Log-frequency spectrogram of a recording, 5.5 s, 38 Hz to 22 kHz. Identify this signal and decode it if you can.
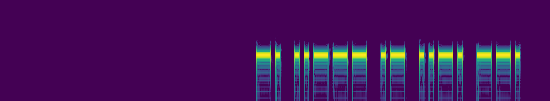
Morse code, heard as a keyed tone, about 25 wpm, 700 Hz. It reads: N2AFG
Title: USA Call Signs - 5 Characters - Repeated 3x - 25wpm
